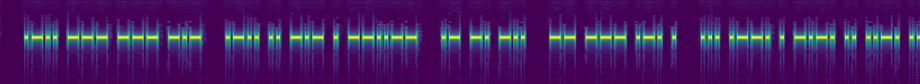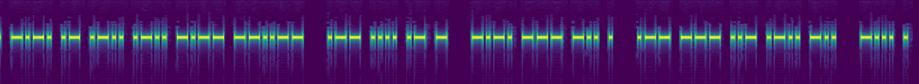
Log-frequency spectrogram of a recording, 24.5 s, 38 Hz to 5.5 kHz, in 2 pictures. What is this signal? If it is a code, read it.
Morse code, heard as a keyed tone, about 25 wpm, 600 Hz. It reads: LOOK LIKE, AND MORE SPECIFICALLY, WHAT CODE WOULD BE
